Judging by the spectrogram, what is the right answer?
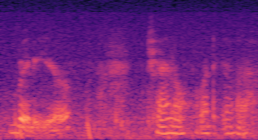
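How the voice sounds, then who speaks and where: A woman is speaking against noticeable background noise. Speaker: expectant mother vlogger. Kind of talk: casual vlog chat. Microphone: phone near.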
